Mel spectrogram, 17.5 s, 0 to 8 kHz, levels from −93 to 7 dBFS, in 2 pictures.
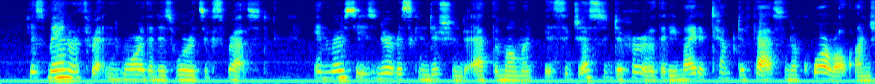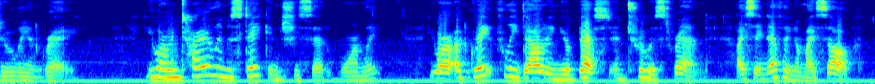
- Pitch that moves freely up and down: Yes, wide, 8.5 semitones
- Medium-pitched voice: Yes, medium, 160 Hz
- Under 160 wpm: No, average, 175 wpm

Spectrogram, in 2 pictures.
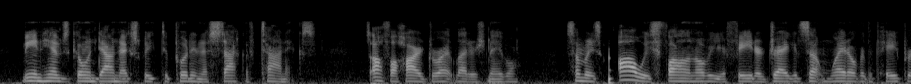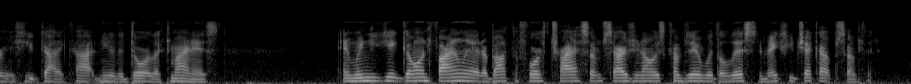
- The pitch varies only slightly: Yes, narrow, 2.2 semitones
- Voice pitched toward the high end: No, medium, 140 Hz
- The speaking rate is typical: No, fast, 230 wpm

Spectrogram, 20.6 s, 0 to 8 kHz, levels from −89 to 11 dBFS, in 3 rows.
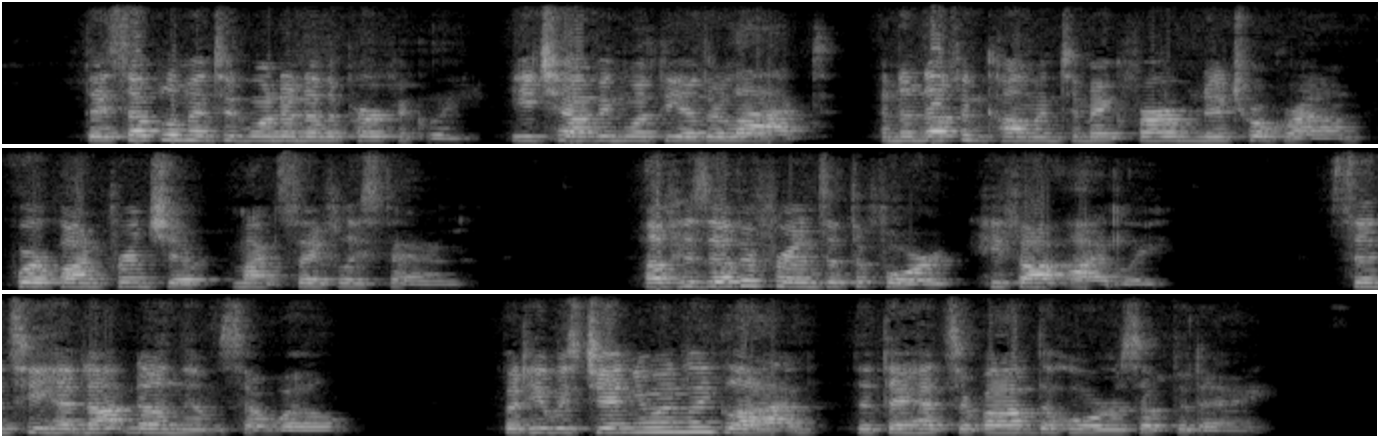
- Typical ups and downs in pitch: No, narrow, 2.1 semitones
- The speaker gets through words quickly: No, average, 165 wpm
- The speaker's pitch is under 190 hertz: No, high, 230 Hz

